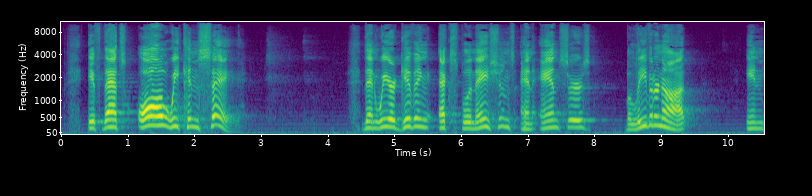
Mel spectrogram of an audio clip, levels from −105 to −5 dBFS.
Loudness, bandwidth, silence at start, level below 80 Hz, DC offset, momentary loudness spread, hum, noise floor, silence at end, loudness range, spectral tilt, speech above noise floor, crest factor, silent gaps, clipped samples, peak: -17 LUFS; 10.5 kHz; 0.4 s; -62 dBFS; under 0.1%; 17 LU; none; -63 dBFS; 0 s; 8 LU; -4 dB/octave; 46 dB; 18 dB; none; under 0.1%; 0 dBFS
